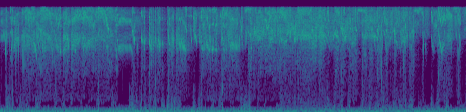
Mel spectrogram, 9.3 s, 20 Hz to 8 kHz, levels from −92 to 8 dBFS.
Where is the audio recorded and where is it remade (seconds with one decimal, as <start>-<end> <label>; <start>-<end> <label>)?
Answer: 0.0-5.6 recorded; 5.6-6.8 remade; 6.8-7.3 recorded; 7.3-8.2 remade; 8.2-9.3 recorded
